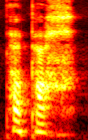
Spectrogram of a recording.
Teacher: Yəni burda məndə bu q hərf olaraq qalır, amma səs olaraq q olmur, x olur.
